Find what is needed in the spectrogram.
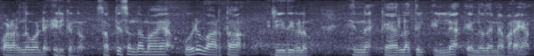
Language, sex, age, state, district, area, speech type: Malayalam, male, 45-60, Kerala, Kottayam, urban, spontaneous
